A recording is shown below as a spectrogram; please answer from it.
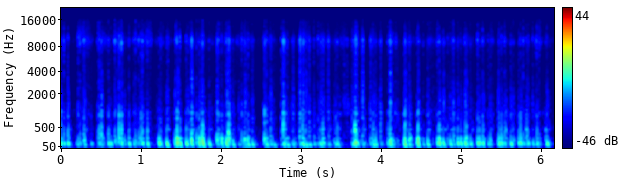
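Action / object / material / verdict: tap / closed laptop lid / unknown / none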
